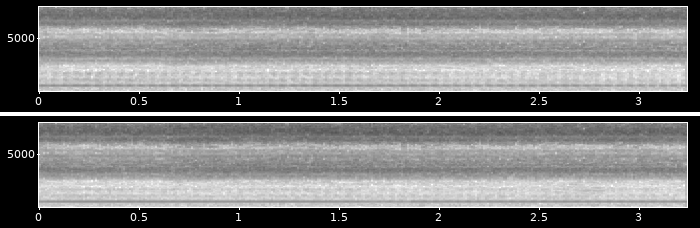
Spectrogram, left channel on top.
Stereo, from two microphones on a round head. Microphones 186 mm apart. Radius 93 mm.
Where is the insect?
15° right (ahead or behind), 1.8 m.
